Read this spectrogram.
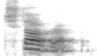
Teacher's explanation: Burda özündən sonra samitlə başlayan söz gəlib deyə b pimi tələffüz ediləcəkdir. Yəni sözün sonundakı cingiltli b samiti p qarşılığı kar samiti olan P samiti kimi tələffüz ediləcək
